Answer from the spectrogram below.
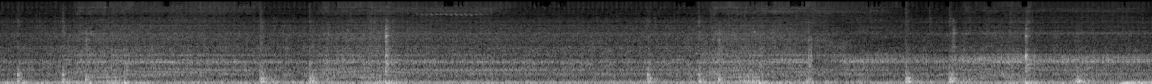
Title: clunk sound when shifting to reverse sentra 2019 part 2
